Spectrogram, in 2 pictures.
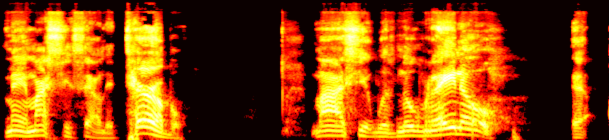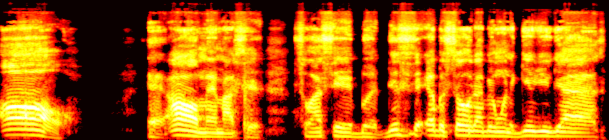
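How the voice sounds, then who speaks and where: Raspy dude hosting his own chit chat show, loose and cussing, dry close mic. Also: mid-range voice, animated, a little slow, a bit bright, dry recording. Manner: loose, candid, slangy and profane. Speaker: podcast host. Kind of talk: casual solo chat.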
